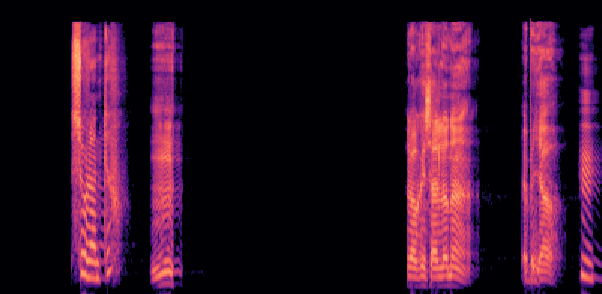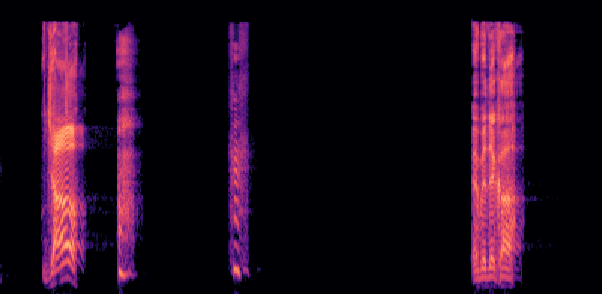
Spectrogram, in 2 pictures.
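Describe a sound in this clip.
A man speaks tensely, close by, in short bursts.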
